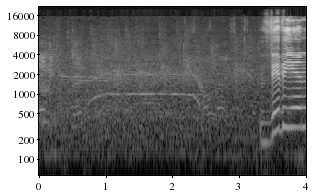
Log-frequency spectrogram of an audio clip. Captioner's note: applause, cheering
